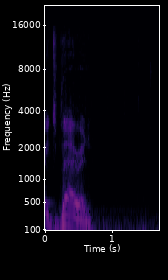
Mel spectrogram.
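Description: A man speaks calmly and formally.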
